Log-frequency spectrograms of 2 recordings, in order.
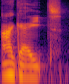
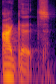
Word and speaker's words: agate: this one has an agate sorry agot it's pronounced agot apparently I thought it was Agate but it's agot a sort of orangey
